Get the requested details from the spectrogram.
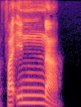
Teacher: এ টান হয়ে যাচ্ছে, ফা টান হবে না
